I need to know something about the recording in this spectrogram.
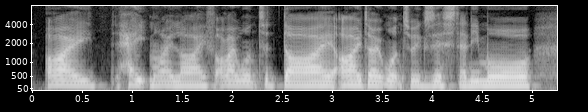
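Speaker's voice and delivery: put-on upset child's scream, high, drawn-out and very slow. Retelling a child coming home upset from school: imitating Arthur screaming. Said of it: "he was screaming to me and my wife".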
